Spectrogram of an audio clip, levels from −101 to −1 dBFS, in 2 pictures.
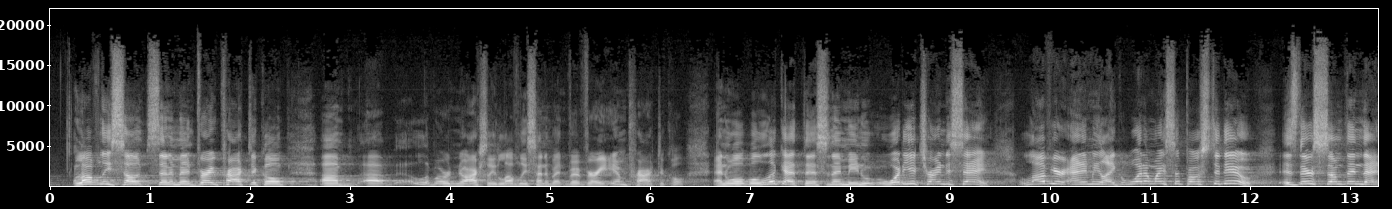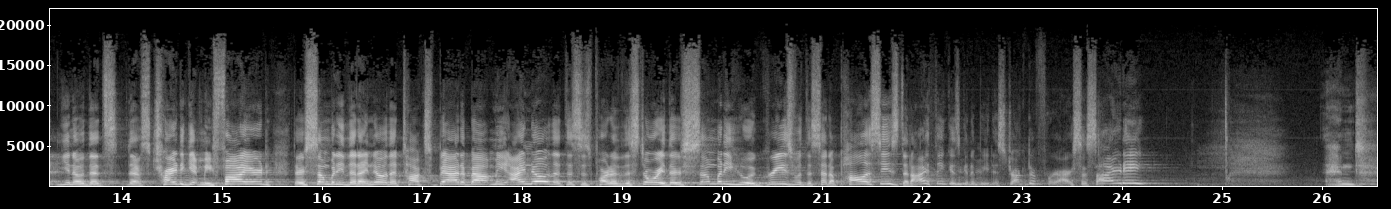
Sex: male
